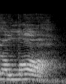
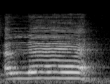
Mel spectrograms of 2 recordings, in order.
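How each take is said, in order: First: Allah pronounced firm and falling; a falling "Allah" as he said it to the crowd; saying Allah. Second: "Allah" pitched high and louder, eager; imitating an anxious listener's high "Allah"; anxious man's Allah. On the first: Retold or imitated. Scholar answering the crowd with a falling Allah. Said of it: "I said". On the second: Anxious man in the crowd calling out a high Allah. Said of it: "was very anxious to talk to me".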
